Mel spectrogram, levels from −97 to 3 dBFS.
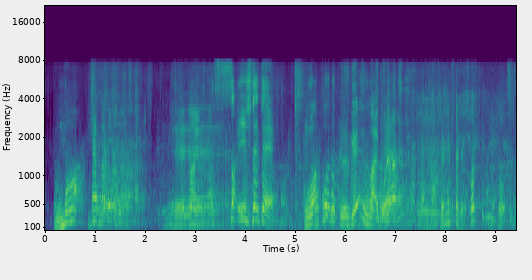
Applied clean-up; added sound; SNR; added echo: neural separator model SepFormer DNS4.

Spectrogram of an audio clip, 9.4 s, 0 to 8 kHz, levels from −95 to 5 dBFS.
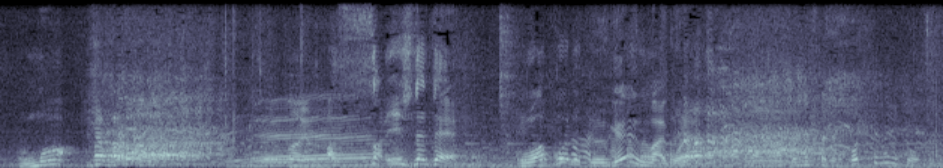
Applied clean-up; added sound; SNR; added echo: none; none; none; none.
